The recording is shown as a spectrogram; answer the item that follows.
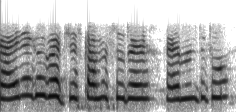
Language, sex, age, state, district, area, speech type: Marathi, female, 18-30, Maharashtra, Wardha, rural, conversation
